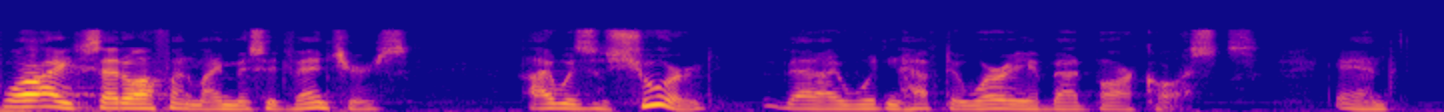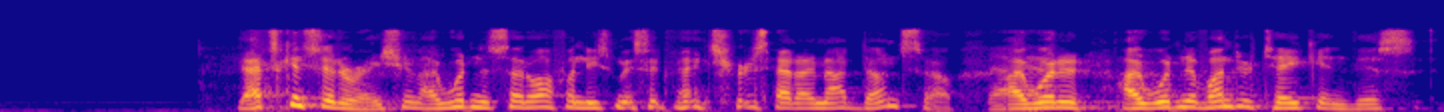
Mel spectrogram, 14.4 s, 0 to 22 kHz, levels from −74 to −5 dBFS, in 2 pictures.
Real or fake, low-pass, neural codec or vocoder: fake; 7.2 kHz; codec, 16 kHz, 6 kbps, DAC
